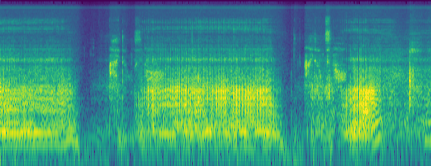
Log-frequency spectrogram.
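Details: Long, rough, rattling snores on each breath, with brief pauses and small snorts, from someone who denies snoring; ordinary loud snoring.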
